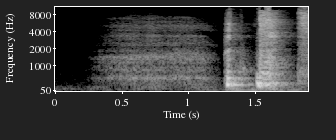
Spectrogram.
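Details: Sneezing fit on a rough allergy day with itchy, tickling nose: a drawn-in breath, then two sharp explosive sneezes in quick succession, part of a prolonged rapid fit of 60+ sneezes.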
